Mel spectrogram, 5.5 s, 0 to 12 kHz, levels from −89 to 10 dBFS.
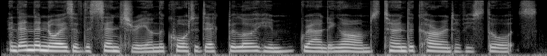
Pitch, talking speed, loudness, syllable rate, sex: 205 Hz, 230 wpm, -17 LUFS, 5.4 syllables/s, female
